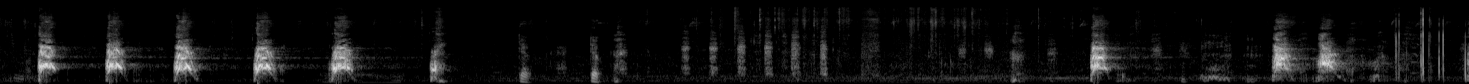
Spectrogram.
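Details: Doe, a black terrier, barks in a back yard shared with white Rat Terriers Moe and Sassy: five quick barks at the start, a quieter stretch of soft yips and rustling, then a fresh burst of barks near the end.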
